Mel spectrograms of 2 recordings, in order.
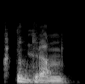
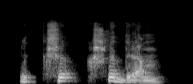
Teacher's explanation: Originally, the same phoneme as the Greek ksa. But in Sanskrit, pronounced as a ksha.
